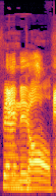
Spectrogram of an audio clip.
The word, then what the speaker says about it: Van Gogh: No. It's pronounced Van Gogh.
